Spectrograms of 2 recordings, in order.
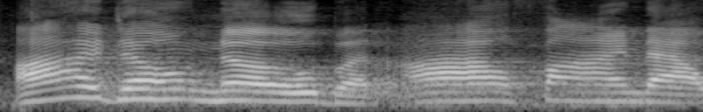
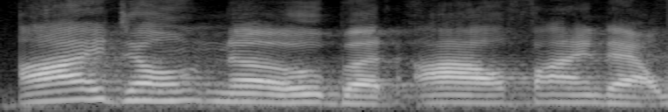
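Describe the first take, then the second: First: It is said firmly, with strong conviction. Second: It is said plainly, without special force.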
